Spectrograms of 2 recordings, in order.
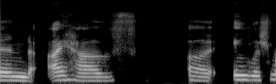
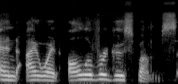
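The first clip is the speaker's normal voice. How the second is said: usual speaking voice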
